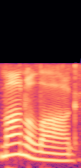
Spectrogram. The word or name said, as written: monolog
